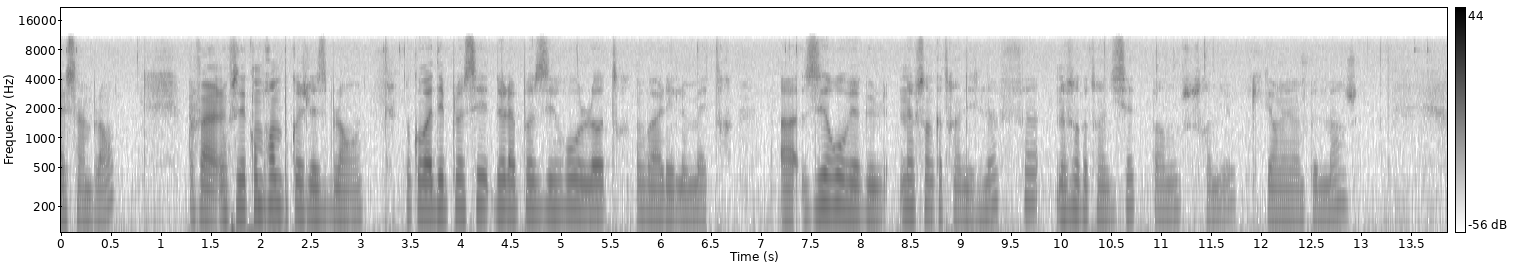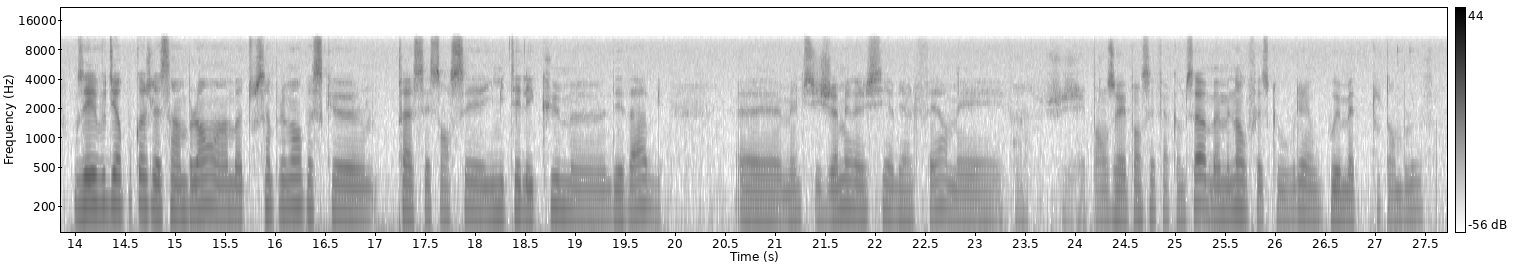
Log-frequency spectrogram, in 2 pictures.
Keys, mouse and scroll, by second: 3.1 click, 7.2 click, 27.1 click.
